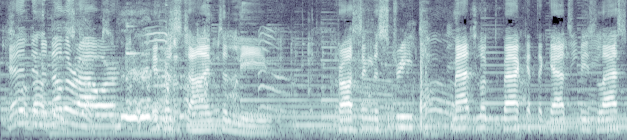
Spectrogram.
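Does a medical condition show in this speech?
No.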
